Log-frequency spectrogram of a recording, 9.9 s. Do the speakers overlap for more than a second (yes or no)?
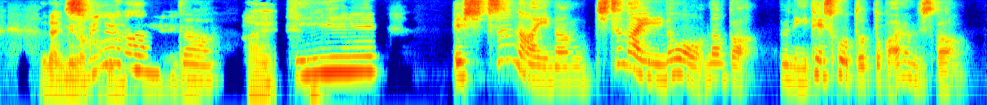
yes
